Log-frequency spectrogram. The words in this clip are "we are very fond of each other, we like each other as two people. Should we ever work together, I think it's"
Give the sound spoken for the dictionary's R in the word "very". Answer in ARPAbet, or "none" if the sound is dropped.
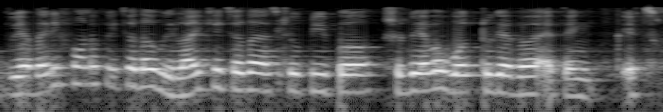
R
